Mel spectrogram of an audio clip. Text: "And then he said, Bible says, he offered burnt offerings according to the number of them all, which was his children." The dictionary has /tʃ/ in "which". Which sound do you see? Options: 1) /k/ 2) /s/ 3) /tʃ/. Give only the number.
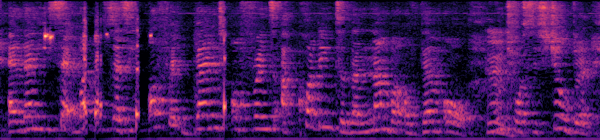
3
